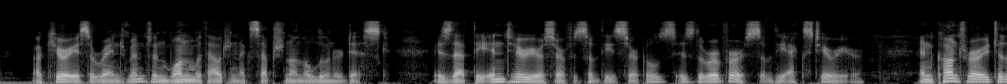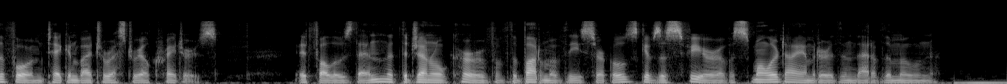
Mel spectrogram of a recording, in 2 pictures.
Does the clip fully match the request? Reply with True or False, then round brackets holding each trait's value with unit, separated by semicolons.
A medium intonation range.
True (3.0 semitones)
